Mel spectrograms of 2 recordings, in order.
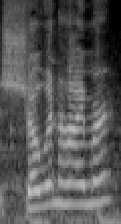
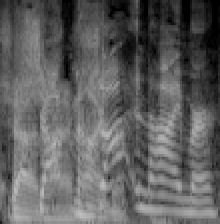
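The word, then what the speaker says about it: Schottenheimer: But what we do know is that the new head coach, Brian, uh, is it Shoenheimimer? Am I saying it right? Shottenheimimer.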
